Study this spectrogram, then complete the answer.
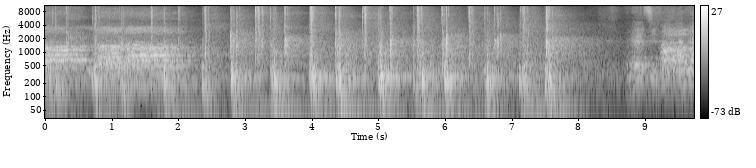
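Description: Children stomp on the floor in time with a Slovenian class song at a school singing festival, a steady run of loud, regular thuds over singing voices and music, pausing briefly near the end.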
